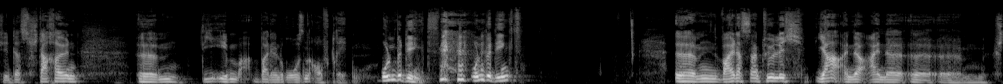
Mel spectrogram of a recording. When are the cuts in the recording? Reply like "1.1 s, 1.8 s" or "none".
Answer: 3.8 s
